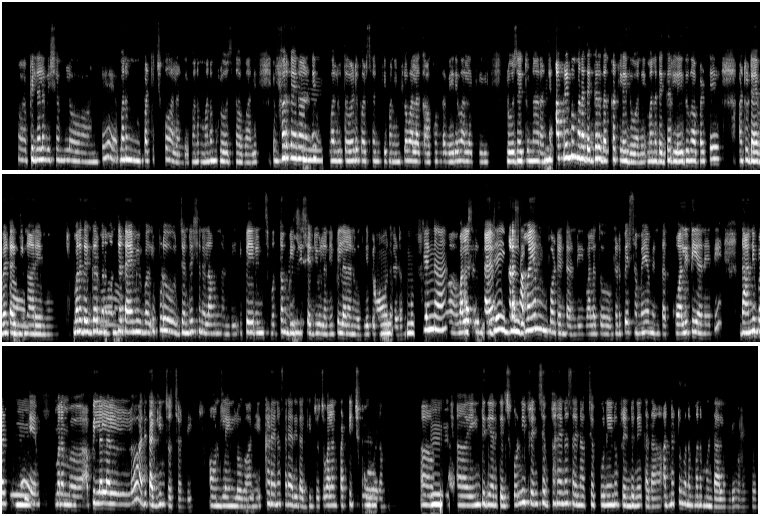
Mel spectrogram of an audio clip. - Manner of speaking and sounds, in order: in English: "క్లోస్‌గా"; in English: "థర్డ్ పర్సన్‌కి"; in English: "క్లోజ్"; in English: "డైవర్ట్"; in English: "టైమ్"; in English: "జనరేషన్"; in English: "పేరెంట్స్"; in English: "బిజీ షెడ్యూల్"; in English: "టైమ్"; in English: "ఇంపార్టెంట్"; in English: "క్వాలిటీ"; in English: "ఆన్‌లైన్‌లో"; in English: "ఫ్రెండ్స్"; in English: "ఫ్రెండ్‌నే"; other background noise
- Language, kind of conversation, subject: Telugu, podcast, చిన్న చిన్న సంభాషణలు ఎంతవరకు సంబంధాలను బలోపేతం చేస్తాయి?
